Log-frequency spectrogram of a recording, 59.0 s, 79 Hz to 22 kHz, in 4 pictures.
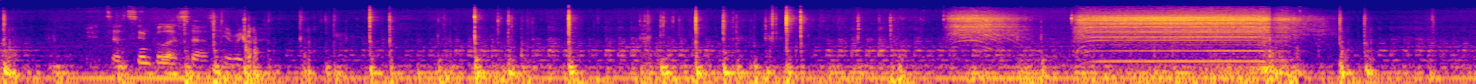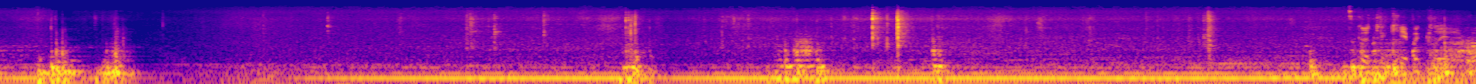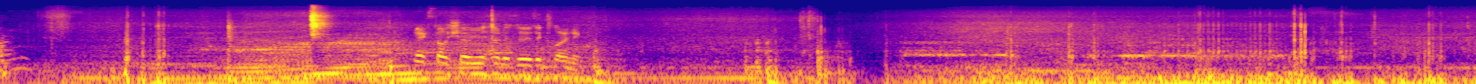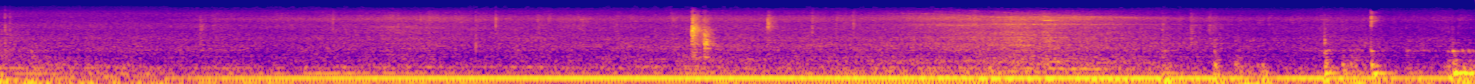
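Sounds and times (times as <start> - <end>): handling clicks and knocks: 0.0 - 9.4
steady low drone: 0.0 - 59.0
electric screwdriver whirring: 9.5 - 13.2.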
